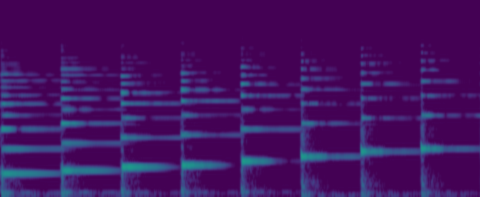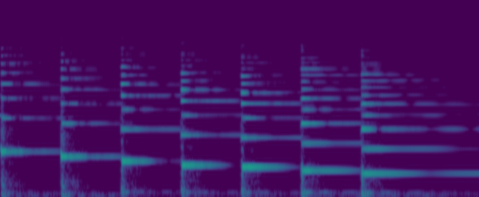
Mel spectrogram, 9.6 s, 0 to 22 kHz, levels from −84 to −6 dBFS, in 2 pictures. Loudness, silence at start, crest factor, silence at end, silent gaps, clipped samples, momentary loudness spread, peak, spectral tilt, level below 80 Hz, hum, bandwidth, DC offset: -49 LUFS; 0 s; 18 dB; 0 s; none; under 0.1%; 12 LU; -32 dBFS; -2.5 dB/octave; -72 dBFS; none; 11 kHz; under 0.1%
